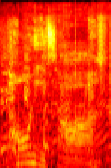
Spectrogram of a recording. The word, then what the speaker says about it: Ponyta: The show always pronounced it as Ponyta. And some divorce, in groups and stuff. I mean, I've always understood it's supposed to be a pun on Bonita, but the show always said Ponyta.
